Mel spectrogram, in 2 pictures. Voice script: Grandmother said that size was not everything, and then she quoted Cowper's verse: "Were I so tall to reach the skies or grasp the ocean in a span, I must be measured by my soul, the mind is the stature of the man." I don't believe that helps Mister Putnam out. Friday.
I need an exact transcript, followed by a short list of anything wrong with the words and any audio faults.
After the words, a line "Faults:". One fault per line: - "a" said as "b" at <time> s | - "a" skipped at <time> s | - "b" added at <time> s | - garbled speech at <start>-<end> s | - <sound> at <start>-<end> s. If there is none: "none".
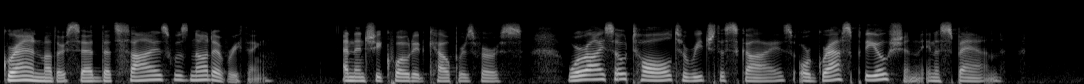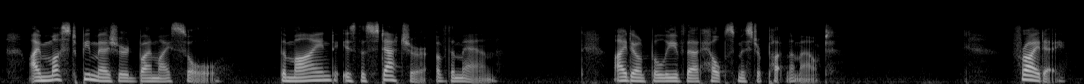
Grandmother said that size was not everything, and then she quoted Cowper's verse: "Were I so tall to reach the skies or grasp the ocean in a span, I must be measured by my soul, the mind is the stature of the man." I don't believe that helps Mister Putnam out. Friday.
Faults:
none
